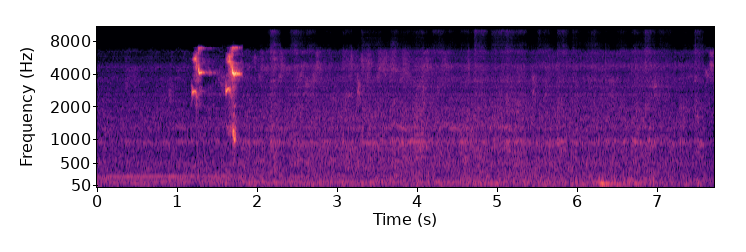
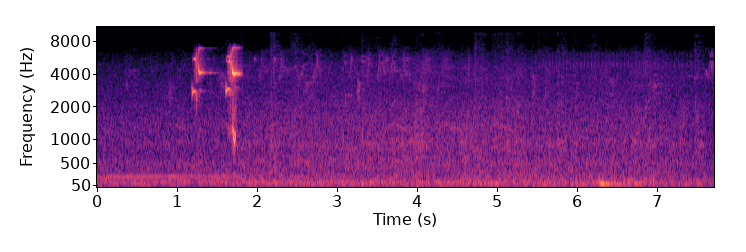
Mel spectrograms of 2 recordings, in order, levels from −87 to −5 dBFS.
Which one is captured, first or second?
second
